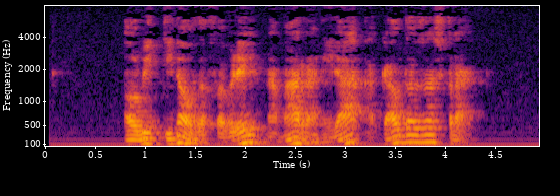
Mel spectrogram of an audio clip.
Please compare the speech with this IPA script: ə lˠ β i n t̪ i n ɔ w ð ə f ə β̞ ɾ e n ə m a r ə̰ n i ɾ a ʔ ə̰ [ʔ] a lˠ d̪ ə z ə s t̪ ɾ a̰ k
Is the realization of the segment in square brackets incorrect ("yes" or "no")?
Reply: yes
